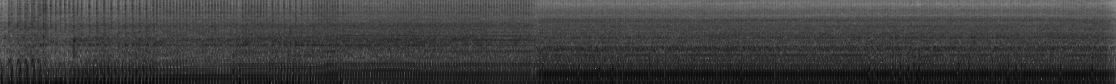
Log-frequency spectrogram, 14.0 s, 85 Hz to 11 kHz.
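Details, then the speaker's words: Champion dual-fuel generator running rough with uneven, lumpy, hunting and stumbling beat after moving from 7,500 ft to 5,500 ft on a high-altitude carburetor jet; planned fix is refitting the factory standard-elevation jet. "I'm going to put the it's kind of running rough you probably noticed that in the earlier video I'm going to put the old factory jet back in for standard elevation"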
